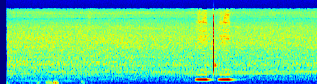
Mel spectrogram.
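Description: Steady low room hiss picked up by a phone microphone, with a few low handling bumps about a second in. About four seconds in come two short, steady low tones with a sharp click between them.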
